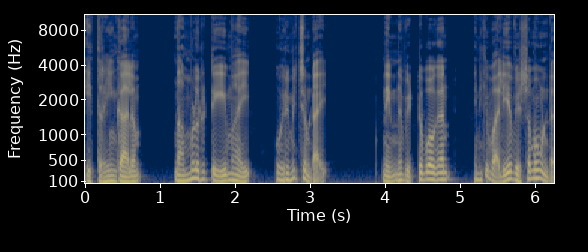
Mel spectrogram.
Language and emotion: Malayalam, sad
